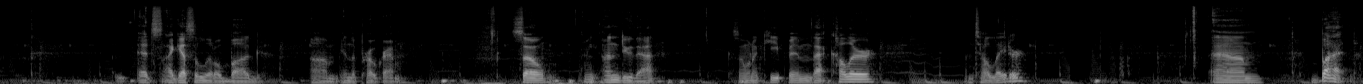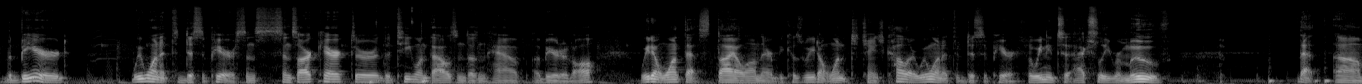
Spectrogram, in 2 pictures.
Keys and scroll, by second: 5.9 super+z, 17.3 space.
